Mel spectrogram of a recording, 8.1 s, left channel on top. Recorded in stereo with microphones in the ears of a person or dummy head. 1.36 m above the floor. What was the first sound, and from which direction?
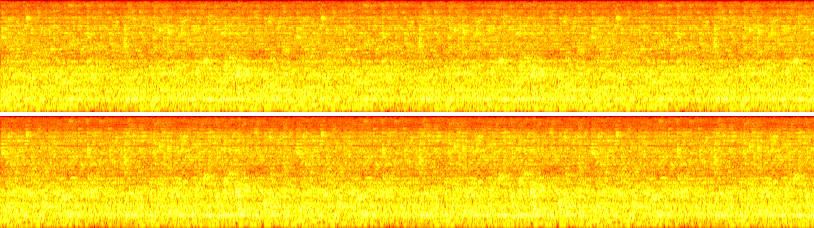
Running water, 5° right (ahead or behind).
